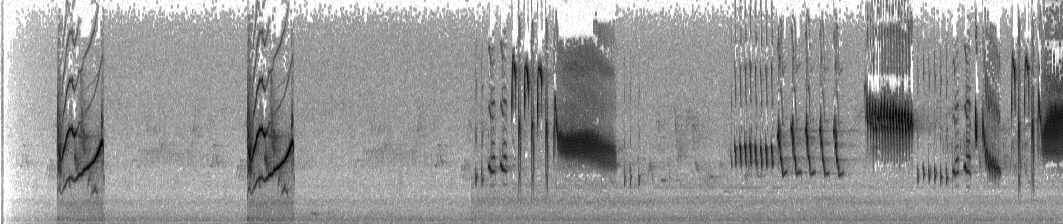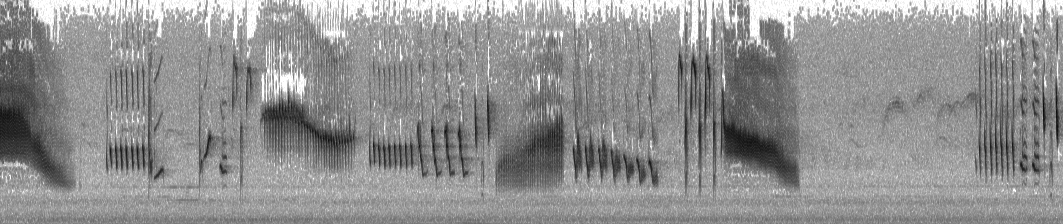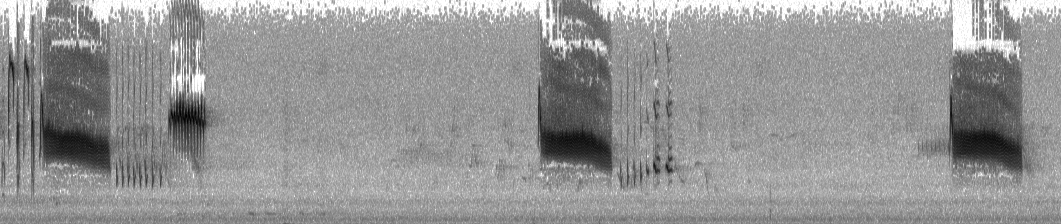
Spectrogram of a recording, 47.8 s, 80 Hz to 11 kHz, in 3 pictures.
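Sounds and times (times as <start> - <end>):
European greenfinch singing: 0.8 - 1.6, 3.7 - 4.4, 6.6 - 28.0, 30.1 - 35.1, 38.2 - 42.6, 45.7 - 47.4.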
